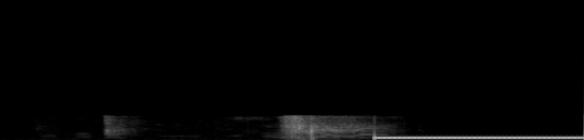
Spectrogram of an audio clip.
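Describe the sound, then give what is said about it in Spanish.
A steady telephone line tone sounds alone as a call is placed, preceded by two brief rustling bursts. “ya lo estoy marcando. Tengo que marcarle a ver quién le contesta primero.”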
